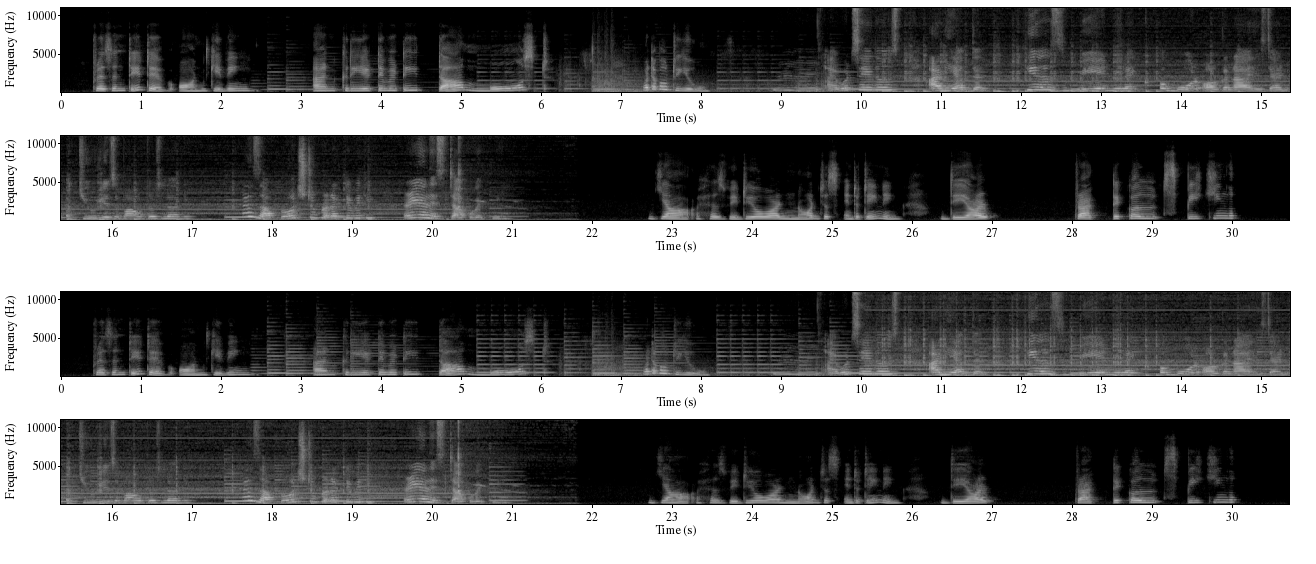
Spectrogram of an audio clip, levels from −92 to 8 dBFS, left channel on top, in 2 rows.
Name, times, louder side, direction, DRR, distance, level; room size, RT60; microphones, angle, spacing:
voice 1, 0.4-2.4 3.2-5.9 6.9-8.1 22.7-25.9 26.4-27.0 28.0-30.0, left 3 dB, 80° left, 0.8 m, -32 dB
sound 1, 2.4-4.2 5.2-16.4 17.4-20.3 20.7-21.2, right 5 dB, 85° right, 0.4 m, -45 dB
Thunder, 6.2-13.4, left 1 dB, 35° left, 1.0 m, -53 dB
voice 2, 8.9-11.6 12.1-17.0 17.6-19.3 19.6-21.0, left 1 dB, 5° left, 0.6 m, -31 dB
sound 2, 10.0-21.8, right 3 dB, 40° right, 0.8 m, -42 dB
2.9 x 2.7 x 3.3 m
head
